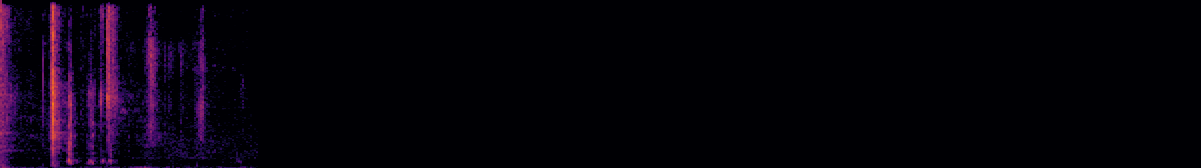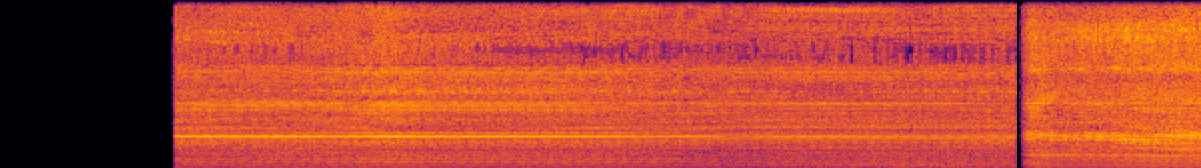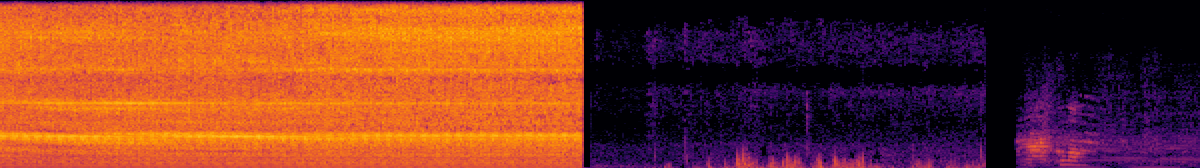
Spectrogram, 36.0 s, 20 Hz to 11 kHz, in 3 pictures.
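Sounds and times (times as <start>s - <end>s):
small air compressor whining: 13.8s - 29.9s.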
